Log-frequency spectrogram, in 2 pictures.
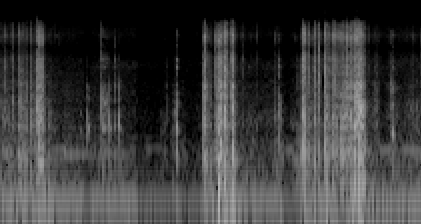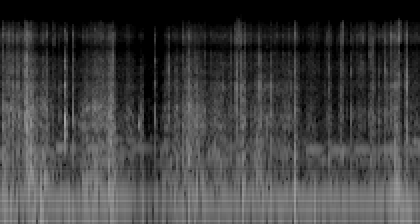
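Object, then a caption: Polystyrene foam ball scraped with a metal scoop. A metal melon-baller with a wooden handle scrapes and carves foam out of a large, solid white polystyrene foam ball held on a table. Loud, bright, crunchy scraping bursts come in uneven waves over a steady low hum, with the heaviest gouging in the middle of the clip.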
